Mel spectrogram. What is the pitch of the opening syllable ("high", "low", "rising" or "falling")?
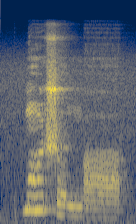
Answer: high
